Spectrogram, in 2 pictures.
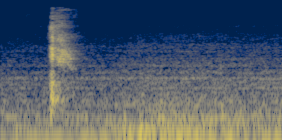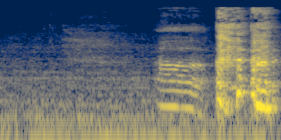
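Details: Girl, not a smoker, with a cough all morning and a burning feeling; a sharp cough, then a rough throat clear and a burst of several quick coughs, a coughing fit.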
